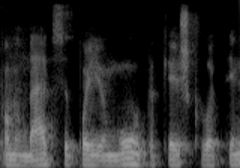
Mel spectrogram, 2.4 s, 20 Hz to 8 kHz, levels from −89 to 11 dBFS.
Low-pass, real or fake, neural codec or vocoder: 7.2 kHz; fake; autoencoder, 48 kHz, 32 numbers a frame, DAC-VAE, trained on Japanese speech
